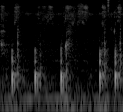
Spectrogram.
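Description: Pen strokes scratch on paper in short, evenly spaced bursts, about five quick scribbles in under two seconds, close and distinct, with no one speaking.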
